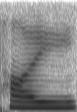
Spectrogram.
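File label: "teoi3", Cantonese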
